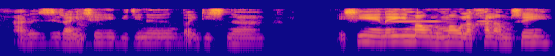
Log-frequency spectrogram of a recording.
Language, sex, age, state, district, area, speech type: Bodo, female, 30-45, Assam, Kokrajhar, urban, spontaneous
